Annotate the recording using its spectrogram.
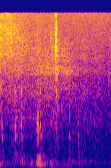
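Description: The acoustic guitar's last sound dies away into a steady, fading hiss, with a few light clicks and knocks, the sharpest about a second in.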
